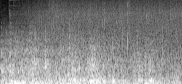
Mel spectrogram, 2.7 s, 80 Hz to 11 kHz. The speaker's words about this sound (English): Torrential rains in 1898 caused the Yellow River to overflow its banks.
